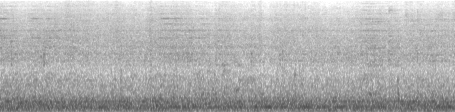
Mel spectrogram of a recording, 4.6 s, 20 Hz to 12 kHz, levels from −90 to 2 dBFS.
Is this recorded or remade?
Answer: recorded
